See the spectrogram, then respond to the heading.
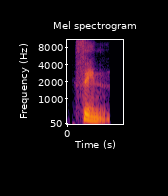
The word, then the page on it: thin: Indian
